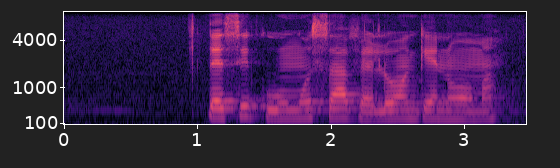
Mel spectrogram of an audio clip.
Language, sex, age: Swati, female, 19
